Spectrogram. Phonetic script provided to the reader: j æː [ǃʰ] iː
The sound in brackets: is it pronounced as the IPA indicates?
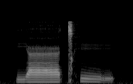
no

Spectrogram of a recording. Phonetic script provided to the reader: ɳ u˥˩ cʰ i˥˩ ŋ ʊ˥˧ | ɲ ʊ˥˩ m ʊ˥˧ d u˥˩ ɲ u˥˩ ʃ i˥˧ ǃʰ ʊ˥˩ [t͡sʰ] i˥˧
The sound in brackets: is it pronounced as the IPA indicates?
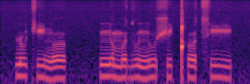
yes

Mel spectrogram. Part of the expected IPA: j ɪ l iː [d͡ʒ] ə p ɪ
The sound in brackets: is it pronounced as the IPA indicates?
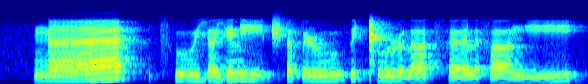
no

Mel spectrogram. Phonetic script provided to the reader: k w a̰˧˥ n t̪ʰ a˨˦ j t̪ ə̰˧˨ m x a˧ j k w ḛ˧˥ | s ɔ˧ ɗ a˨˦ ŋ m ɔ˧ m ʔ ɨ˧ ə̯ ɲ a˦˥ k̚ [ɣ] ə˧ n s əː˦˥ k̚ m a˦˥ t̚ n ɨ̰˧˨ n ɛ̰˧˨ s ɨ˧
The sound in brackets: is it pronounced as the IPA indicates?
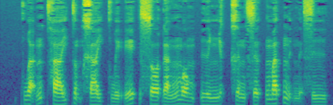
no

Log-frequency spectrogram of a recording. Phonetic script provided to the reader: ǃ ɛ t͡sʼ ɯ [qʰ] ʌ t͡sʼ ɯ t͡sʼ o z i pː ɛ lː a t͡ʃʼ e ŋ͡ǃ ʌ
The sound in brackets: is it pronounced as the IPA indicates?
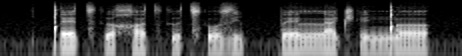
no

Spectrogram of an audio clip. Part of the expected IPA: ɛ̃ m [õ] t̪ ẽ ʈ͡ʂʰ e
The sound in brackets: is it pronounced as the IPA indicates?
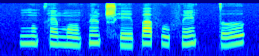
yes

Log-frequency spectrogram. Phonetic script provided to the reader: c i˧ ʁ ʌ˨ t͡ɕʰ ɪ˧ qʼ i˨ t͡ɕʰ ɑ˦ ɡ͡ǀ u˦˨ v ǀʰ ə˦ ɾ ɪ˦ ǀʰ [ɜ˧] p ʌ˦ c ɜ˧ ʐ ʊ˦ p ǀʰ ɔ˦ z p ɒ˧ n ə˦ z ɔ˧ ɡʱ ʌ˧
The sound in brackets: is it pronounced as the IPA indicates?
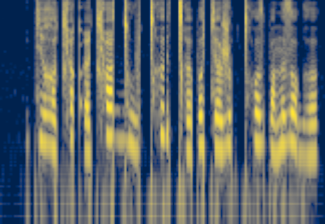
yes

